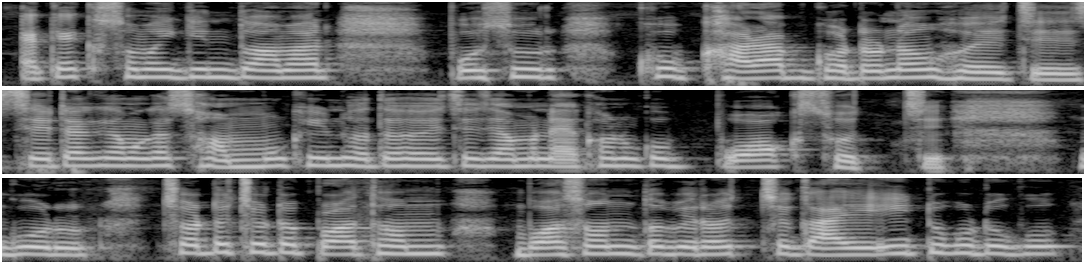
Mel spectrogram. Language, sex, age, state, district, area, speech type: Bengali, female, 45-60, West Bengal, Purba Medinipur, rural, spontaneous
